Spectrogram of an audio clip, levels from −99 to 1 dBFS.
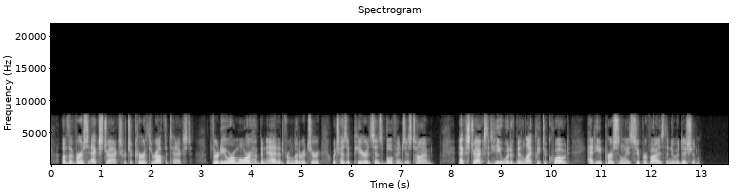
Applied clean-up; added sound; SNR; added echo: none; none; none; none.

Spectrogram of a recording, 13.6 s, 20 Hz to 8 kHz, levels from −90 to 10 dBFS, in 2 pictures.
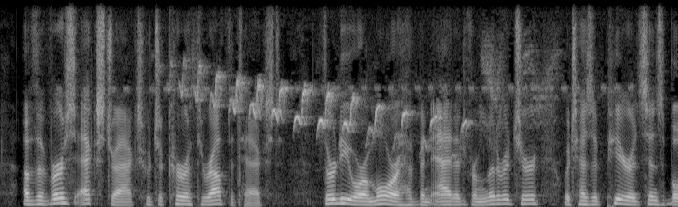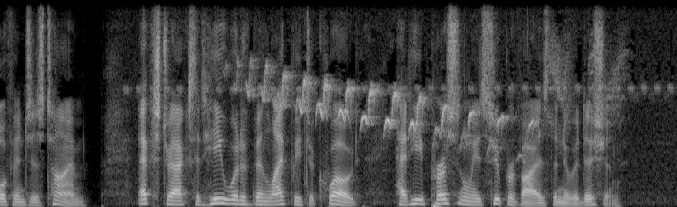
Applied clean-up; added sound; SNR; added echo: none; Bird vocalization, bird call, bird song; 8 dB; none.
